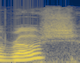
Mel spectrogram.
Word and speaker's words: Roch: okay it's really hard because his name is pronounced Ro but it is spelled r c h so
